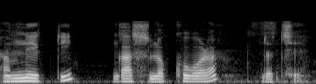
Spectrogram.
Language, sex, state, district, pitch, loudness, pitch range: Bengali, male, West Bengal, Cooch Behar, 135 Hz, -18 LUFS, 130-145 Hz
